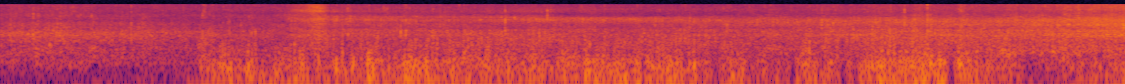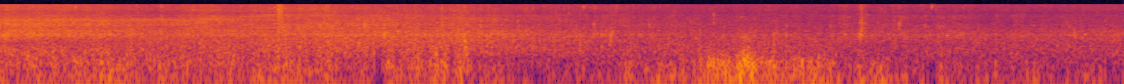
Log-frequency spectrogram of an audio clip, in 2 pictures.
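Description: Wind blows in gusts across the microphone outdoors.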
